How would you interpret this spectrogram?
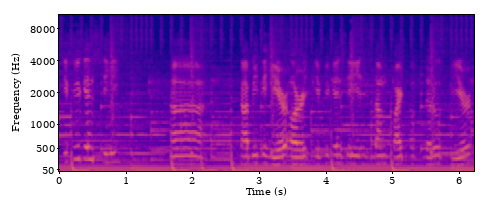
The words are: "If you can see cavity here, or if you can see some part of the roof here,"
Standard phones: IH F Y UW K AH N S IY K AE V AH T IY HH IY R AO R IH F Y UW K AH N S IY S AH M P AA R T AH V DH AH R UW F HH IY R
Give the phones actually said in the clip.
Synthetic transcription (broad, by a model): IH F Y UW K AH N S IY K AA B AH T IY HH IY R AO R IH F Y UW K AH N S IY S AH M P AA R T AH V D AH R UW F HH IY R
